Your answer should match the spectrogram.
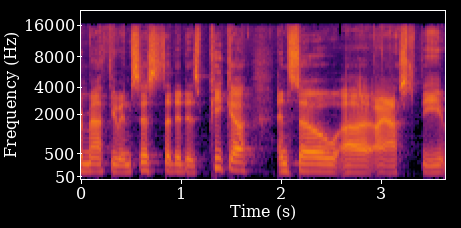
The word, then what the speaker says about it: pika: The American pika is a mammal that lives in rock fields and mountainous grassland above the treeline here in BC.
